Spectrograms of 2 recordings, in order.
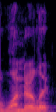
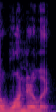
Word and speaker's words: Wonderlic: Is it spelled like a last name? Like Wonder It's W- LIC. Yeah. what? No, Yeah, it's weird. It's WU. Oh, it is. You're right. WU is German. Yeah, I was thinking it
